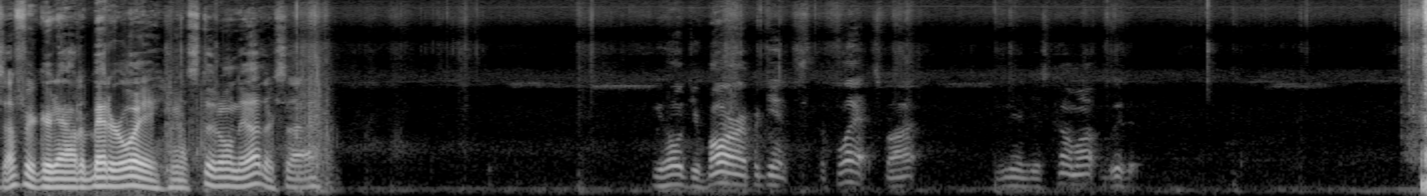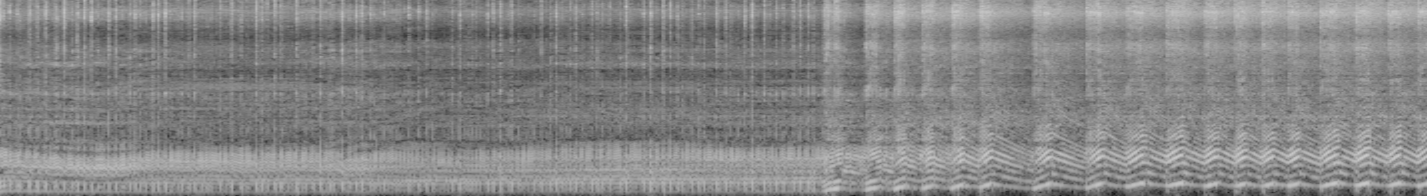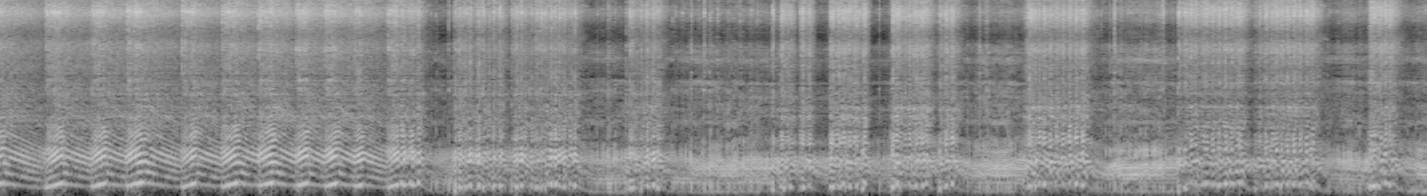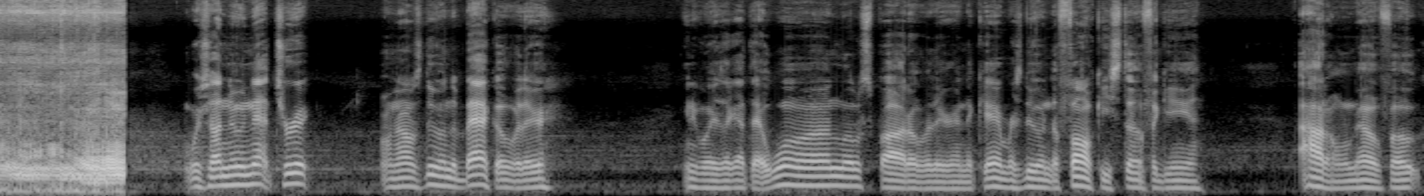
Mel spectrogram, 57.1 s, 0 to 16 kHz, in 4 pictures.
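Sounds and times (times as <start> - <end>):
chainsaw cutting wood: 14.0 - 44.1.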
